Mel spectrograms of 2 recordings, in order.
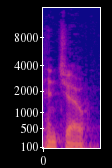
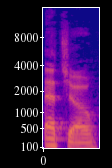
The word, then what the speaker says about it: hecho: You said Hencho, Yeah. and It it's Hecho? correctly pronounced Echo. Echo? In Spanish, I mean made. in Spanish, just a quick Spanish lesson for you. Yeah. The H is silent.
